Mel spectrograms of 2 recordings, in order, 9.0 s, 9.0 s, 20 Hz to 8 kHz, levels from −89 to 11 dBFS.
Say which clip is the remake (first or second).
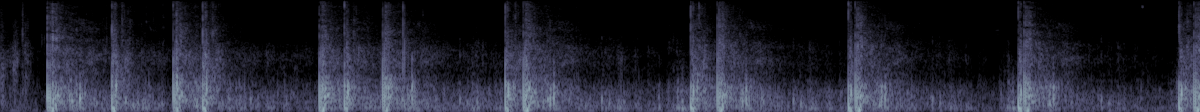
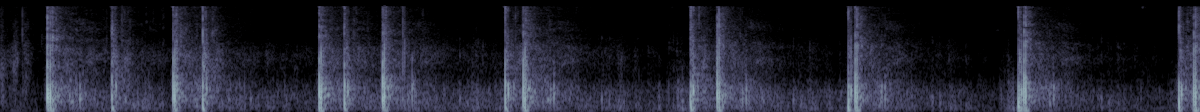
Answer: second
